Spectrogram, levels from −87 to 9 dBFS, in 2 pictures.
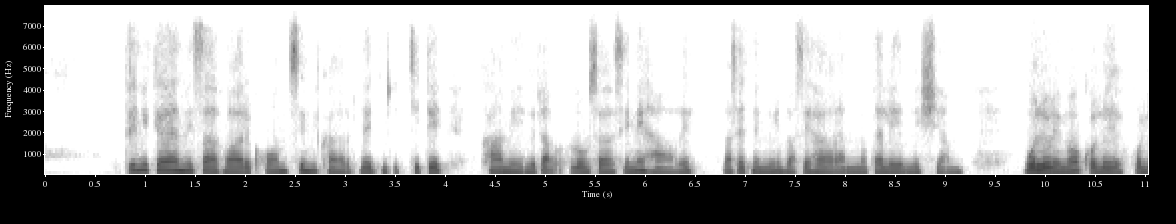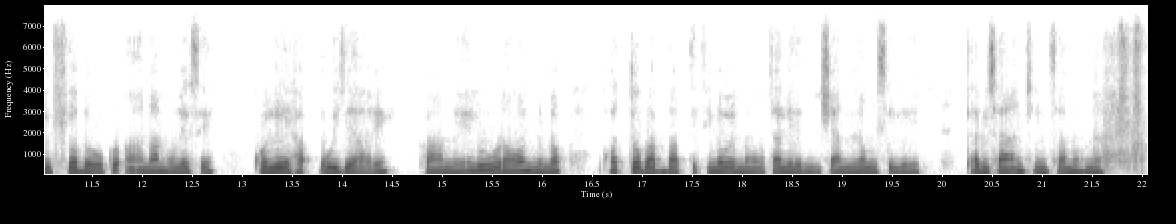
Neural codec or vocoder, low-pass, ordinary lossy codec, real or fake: codec, 16 kHz in and 24 kHz out, 0.8 kbps, FocalCodec, streaming, 65536 codes; 7.2 kHz; Opus, 24 kbps; fake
